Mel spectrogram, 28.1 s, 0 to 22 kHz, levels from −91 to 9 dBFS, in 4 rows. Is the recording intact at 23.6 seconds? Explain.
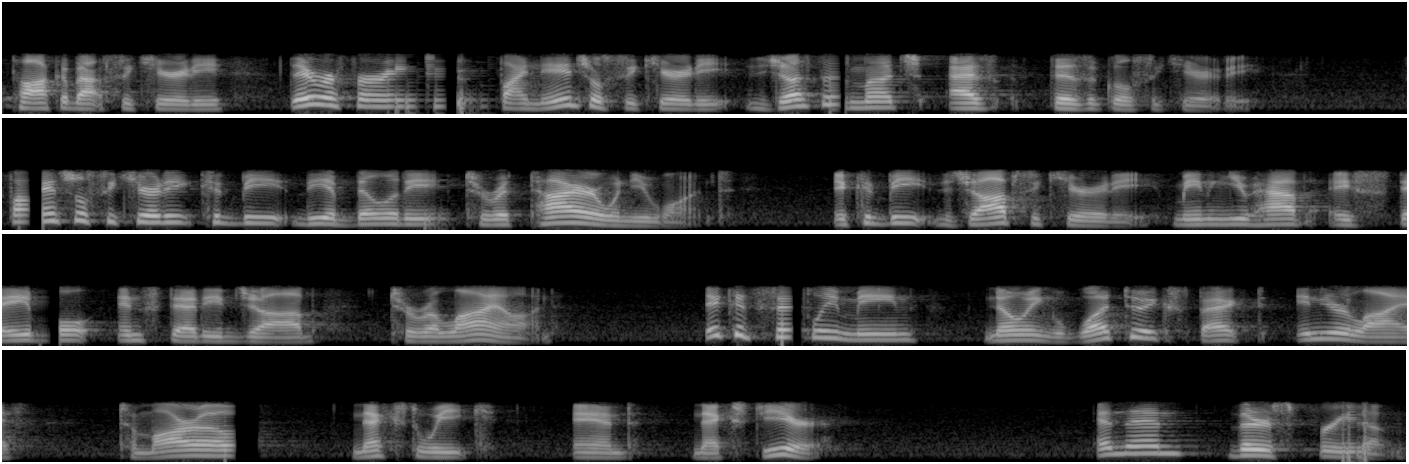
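Yes, the audio is intact at 23.6 seconds, with no fault at that moment beyond the narrow 200 Hz to 3.4 kHz band of the G.711 telephone line it travels over.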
